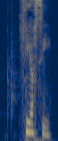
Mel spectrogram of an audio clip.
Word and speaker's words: lluosi: Lluosi. Lluosi. Okay, here's that voiceless L of Welsh. Lli. Voiceless lateral liquid. Spelled with a double L.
